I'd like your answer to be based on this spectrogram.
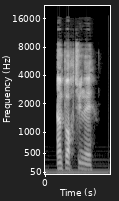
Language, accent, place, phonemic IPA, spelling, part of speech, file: French, France, Lyon, /ɛ̃.pɔʁ.ty.ne/, importuner, verb, LL-Q150 (fra)-importuner.wav
- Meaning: to importune, to annoy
